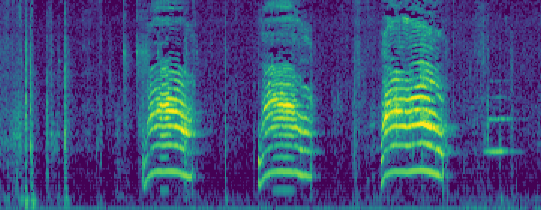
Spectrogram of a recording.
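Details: Playing, fighting kittens in a quiet room: three clear, sustained meows, each arched and about half a second to a second long, spaced about a second and a half apart, with a faint tap early on.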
